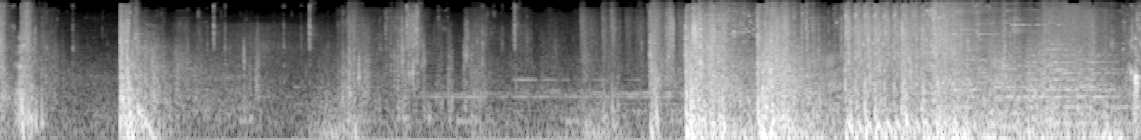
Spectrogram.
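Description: Rifle gunfire in a video game, including a Spire rifle, bursting out as loud sharp shots after a quieter stretch, with rapid sustained volleys filling the second half over steady background game noise.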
